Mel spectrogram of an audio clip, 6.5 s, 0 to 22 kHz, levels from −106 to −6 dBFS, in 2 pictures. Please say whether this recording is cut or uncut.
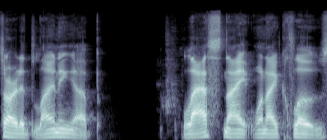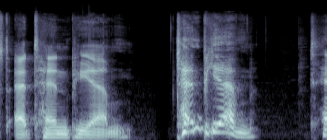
uncut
